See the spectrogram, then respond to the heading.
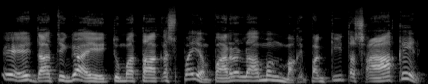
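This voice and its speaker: A man's voice: fairly high pitch, lively intonation, moderate pace, sharp tone. An actor playing an easygoing older husband and grandfather who jokes about his wife, in a radio drama. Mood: teasing. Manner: joking, easygoing. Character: teasing old husband and grandfather.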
